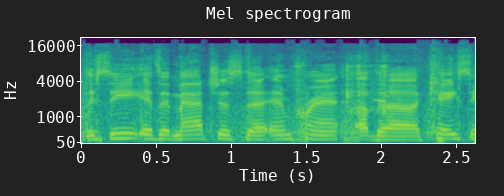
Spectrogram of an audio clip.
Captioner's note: camera app clicks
